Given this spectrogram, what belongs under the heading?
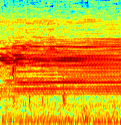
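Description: Electric hair clippers fitted with a guard run close and loud, a constant steady buzz with faint ticks as they move through hair.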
